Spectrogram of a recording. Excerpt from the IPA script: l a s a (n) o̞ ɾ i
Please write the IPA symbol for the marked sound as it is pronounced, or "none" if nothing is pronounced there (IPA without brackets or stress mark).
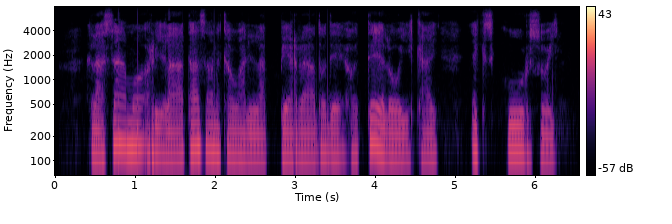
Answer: m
